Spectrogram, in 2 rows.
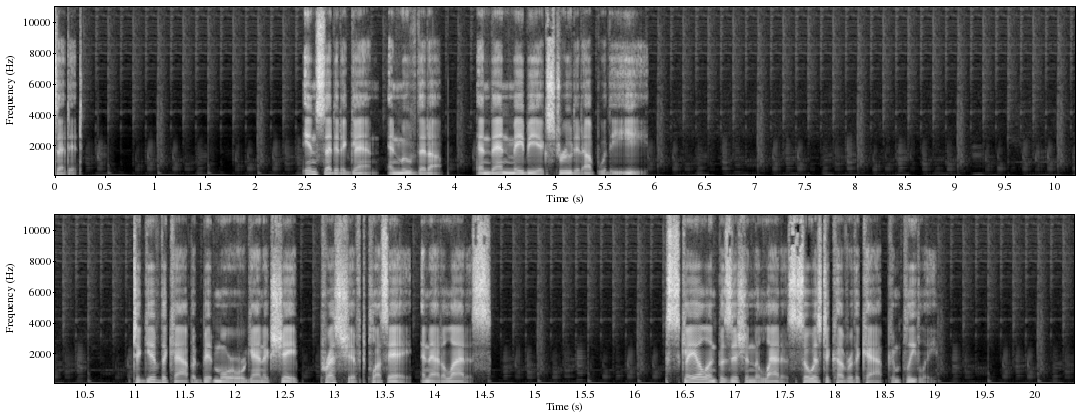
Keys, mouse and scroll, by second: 0.7 i, 2.1 middle click, 2.8 i, 4.4 click, 5.9 e, 7.8 alt+z, 8.4 i, 9.0 Tab, 10.3 click, 11.0 s, 11.7 click, 13.3 shift+a, 15.5 click, 16.0 s, 16.6 s, 18.2 click, 18.9 click, 19.4 s.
